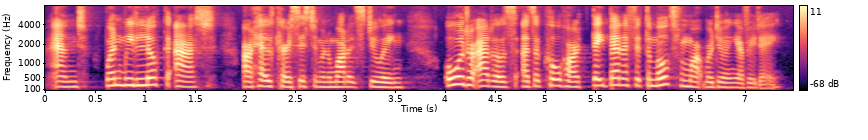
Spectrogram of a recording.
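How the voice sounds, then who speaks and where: A woman giving a conference talk, speaking earnestly and quickly, with many fillers like "kind of" and "like". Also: fairly low pitch. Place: conference hall.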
